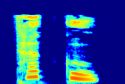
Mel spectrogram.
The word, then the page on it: ಡಕ್ಕು: ḍakku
